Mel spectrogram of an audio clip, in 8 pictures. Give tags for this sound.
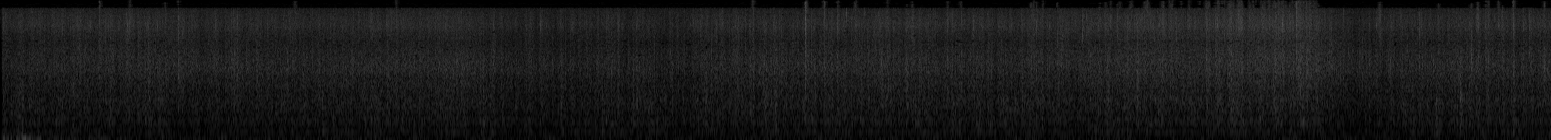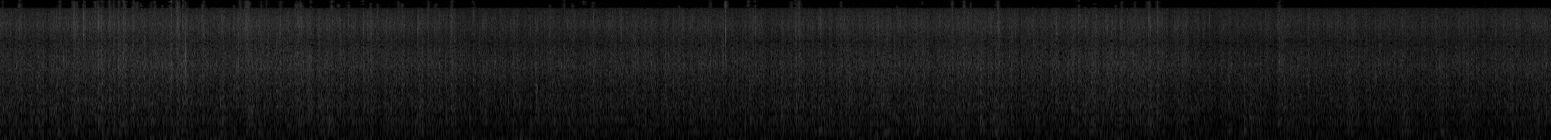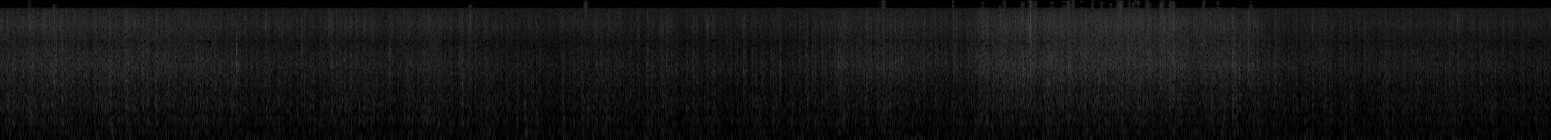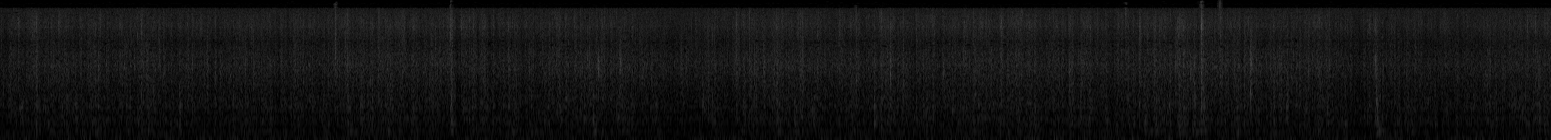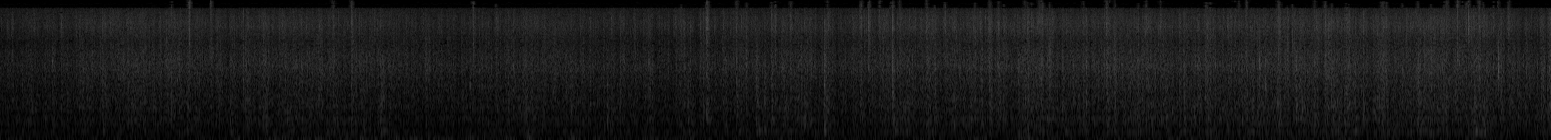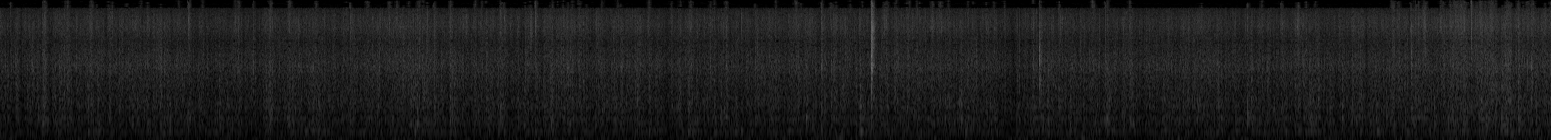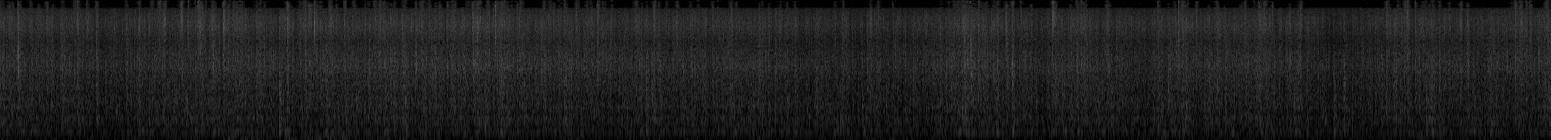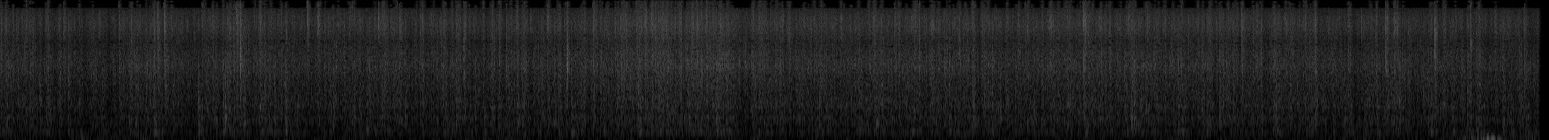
Rain-on-a-Window
Rain
Sound-of-Rain

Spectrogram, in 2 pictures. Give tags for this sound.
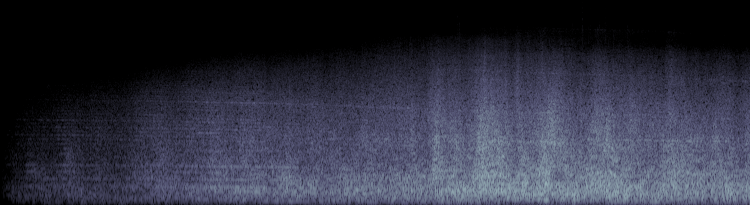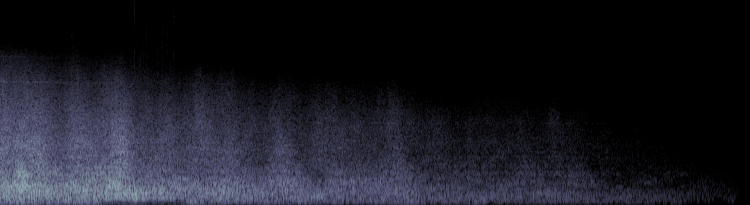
airplane
plane
traffic

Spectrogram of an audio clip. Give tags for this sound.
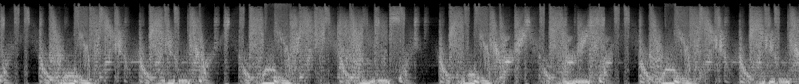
Beat
120-BPM
Electronica
Loop
Glitch
Drums
Distorted

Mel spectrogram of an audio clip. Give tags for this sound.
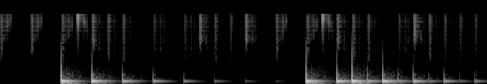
Beat
Drum
DrumLoop
Drums
Electric
Electro
Electronic
House
IDM
Loop
Machine
Retro
Trap
Vintage

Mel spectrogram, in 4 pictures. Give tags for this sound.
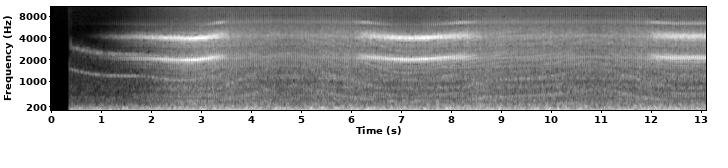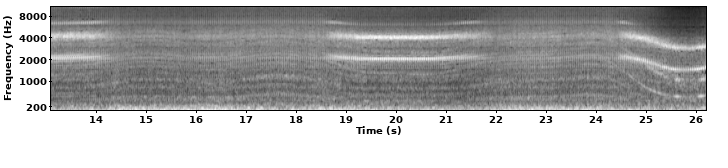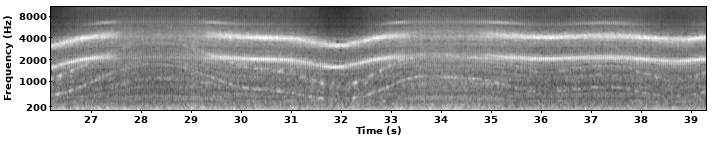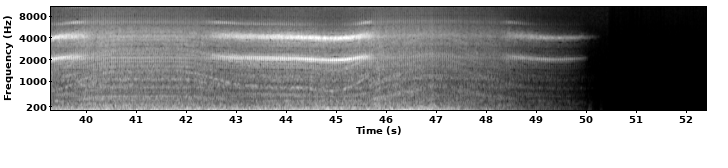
atmosphere
background
deep
electronic
energy
fx
machine
rumble
sci-fi
space

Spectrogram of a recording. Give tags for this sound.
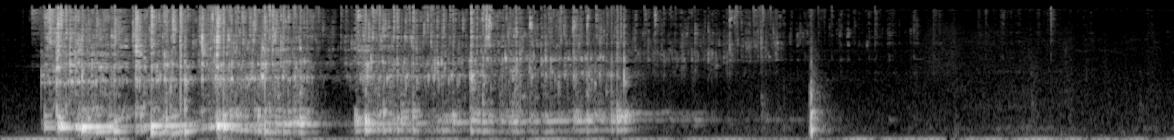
filling
fluid
pouring
splash
stream
water

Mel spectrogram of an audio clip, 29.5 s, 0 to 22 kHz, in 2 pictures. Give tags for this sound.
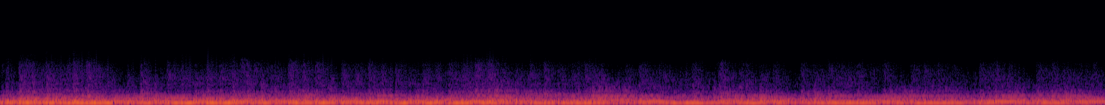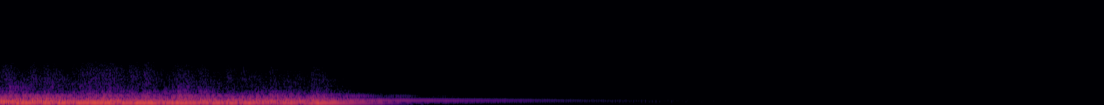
f2
percussion
midi-note-42
timpani
rolls
vsco-2
multisample

